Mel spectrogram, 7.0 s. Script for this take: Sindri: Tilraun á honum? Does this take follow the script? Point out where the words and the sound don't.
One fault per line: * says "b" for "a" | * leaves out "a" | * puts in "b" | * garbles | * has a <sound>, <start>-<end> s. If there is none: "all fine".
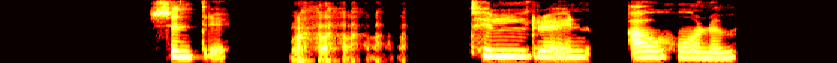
* has a laugh, 2.4-3.4 s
